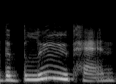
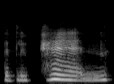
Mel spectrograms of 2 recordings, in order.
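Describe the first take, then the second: First: Blue slow and stressed, pen flat. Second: Pen stressed with a rise, blue flat. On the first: Students asking for a pen, stress on blue. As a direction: lean on "blue" in "the blue pen", slowly. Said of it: "instead of saying". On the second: Students asking for a pen, stress on pen. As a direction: push "pen" in "the blue pen", rising at the end. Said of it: "they went". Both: Shown as a demonstration.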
